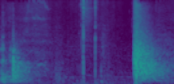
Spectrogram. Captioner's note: click; gunshot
